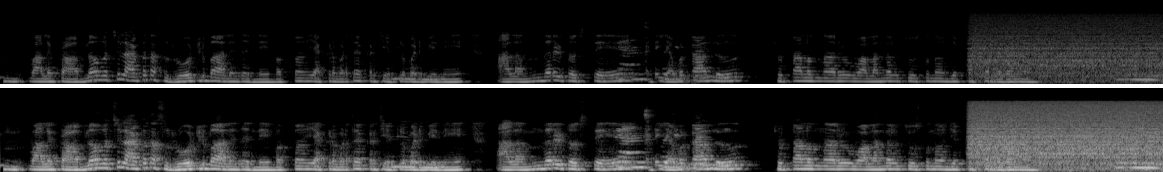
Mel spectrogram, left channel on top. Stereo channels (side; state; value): left; quieter; 15.7 dB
